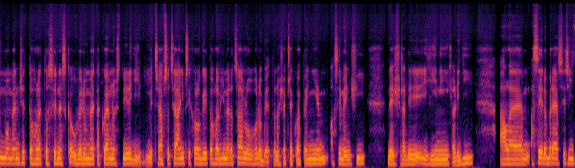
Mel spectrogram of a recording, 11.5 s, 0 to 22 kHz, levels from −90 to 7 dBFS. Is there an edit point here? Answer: no; 0 cuts

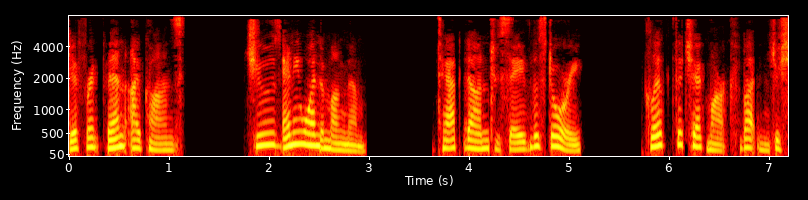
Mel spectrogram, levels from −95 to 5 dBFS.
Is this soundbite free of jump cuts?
no; 1 cut; at 3.5 s

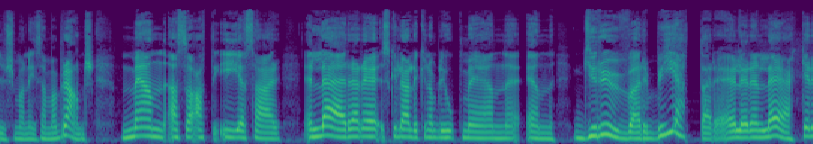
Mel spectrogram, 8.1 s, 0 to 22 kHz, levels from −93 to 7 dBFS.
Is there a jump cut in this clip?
no; 0 cuts

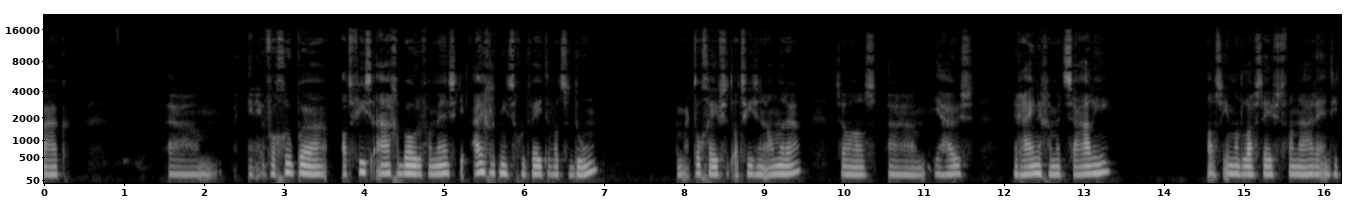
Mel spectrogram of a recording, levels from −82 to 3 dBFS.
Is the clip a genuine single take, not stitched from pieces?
yes; 0 cuts

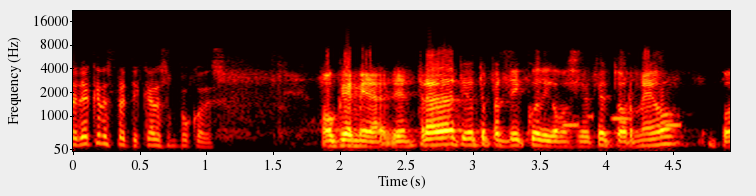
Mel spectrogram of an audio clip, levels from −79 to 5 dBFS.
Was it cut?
no; 0 cuts

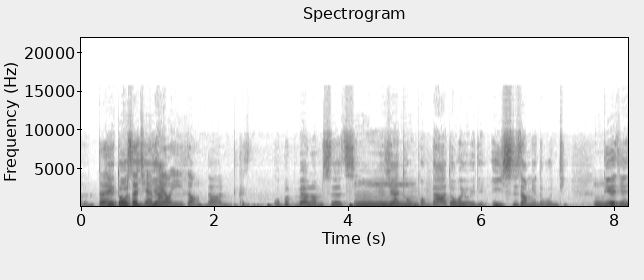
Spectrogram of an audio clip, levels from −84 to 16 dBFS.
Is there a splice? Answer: yes; 1 cut; at 2.9 s

